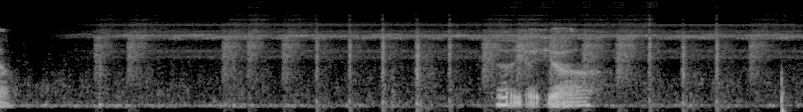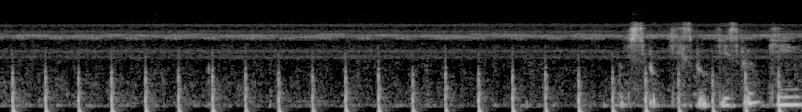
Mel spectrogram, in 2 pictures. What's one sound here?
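Footsteps tap steadily at a quick, even pace.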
